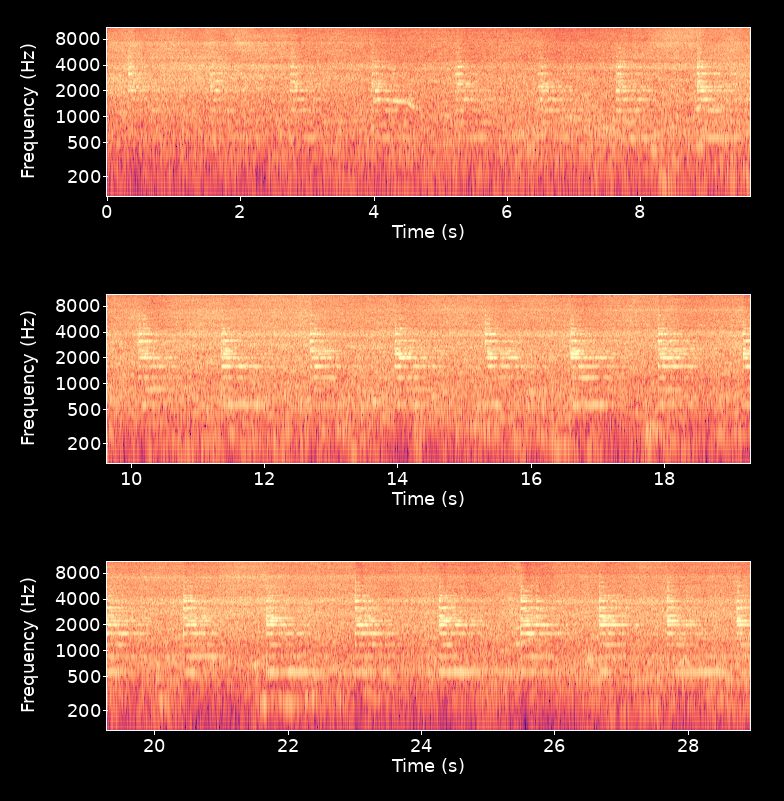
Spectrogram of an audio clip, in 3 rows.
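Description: Steam locomotive No. 12, a narrow-gauge 4-6-0, standing with steam hissing steadily. Over the hiss comes an even beat about once every second and a quarter, the locomotive's steam-driven air pump working.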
